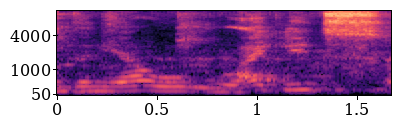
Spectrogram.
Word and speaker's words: Daniel Leipnitz: E estamos aqui com o Daniel Leipnitz.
